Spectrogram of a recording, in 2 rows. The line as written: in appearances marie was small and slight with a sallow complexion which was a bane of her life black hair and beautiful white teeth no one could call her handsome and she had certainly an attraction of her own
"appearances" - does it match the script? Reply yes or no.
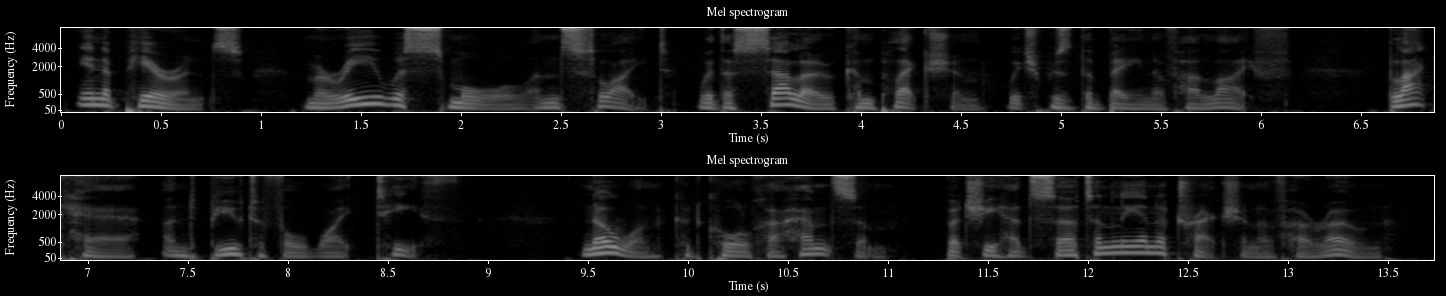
no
